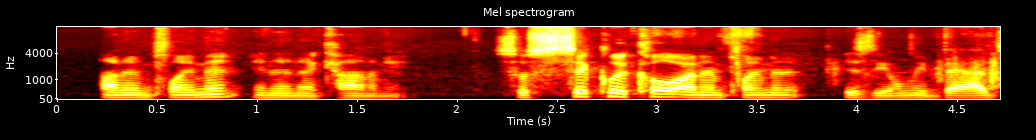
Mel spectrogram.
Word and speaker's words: cyclical: So the only bad type of unemployment is this, and how you pronounce it is cyclical. Cyclical sounds like business cycle, so you should be making that connection.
